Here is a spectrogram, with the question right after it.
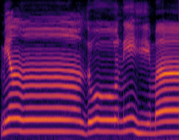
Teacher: ketika kita melafalkan nun, lidah kita itu sudah membaca, sudah pada posisi huruf yang di depannya. Dalam hal ini za. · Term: ikhfa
